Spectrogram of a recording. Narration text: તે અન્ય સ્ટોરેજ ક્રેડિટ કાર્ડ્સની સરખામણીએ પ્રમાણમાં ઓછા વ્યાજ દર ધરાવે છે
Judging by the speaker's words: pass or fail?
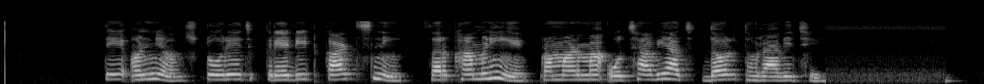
pass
